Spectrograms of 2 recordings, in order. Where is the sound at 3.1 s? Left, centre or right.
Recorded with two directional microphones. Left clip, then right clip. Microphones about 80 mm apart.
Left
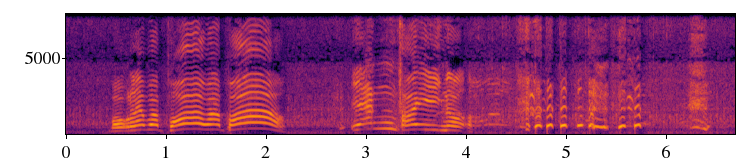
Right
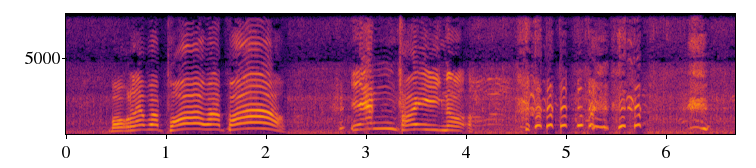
Left.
